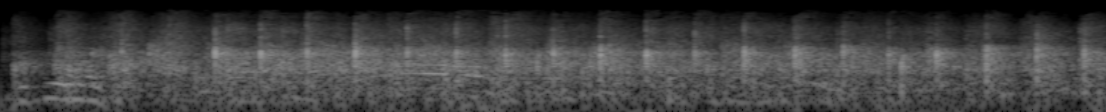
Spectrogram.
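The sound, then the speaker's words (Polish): A crowd of Marszewiec villagers applauds the result of a consultation vote on Marszewiec separating from Rożnów to form a new village district. The applause is steady throughout, a dense patter of many hands with a few sharper individual claps rising above it, and a faint murmur of voices underneath. “Tak marszewiacy oklaskują wynik głosowania w sprawie tego rozwodu.”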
